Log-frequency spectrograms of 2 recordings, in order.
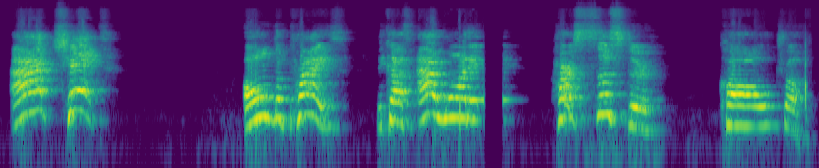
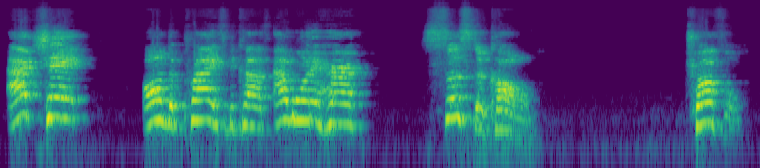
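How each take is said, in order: First: Slow, pointed reading. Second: Said in the usual way. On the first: Shown as a demonstration. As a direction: lean on every word, as if catching her out. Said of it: "Now listen close". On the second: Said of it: "I'm gonna read it real slow".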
